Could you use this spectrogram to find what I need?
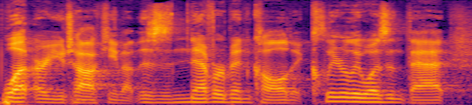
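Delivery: ordinary delivery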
